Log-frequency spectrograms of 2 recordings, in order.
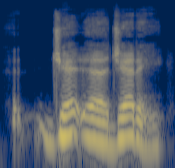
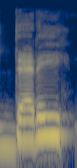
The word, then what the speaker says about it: Djedi: episode in talking about the conjurer known as Djedi, or we might know as Dedi, D-E-D-I, but D-J-E-D-I, Djedi, who was a court,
